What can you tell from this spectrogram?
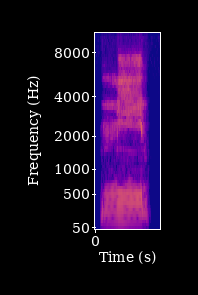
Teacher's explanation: the meme, of course, pressing the lips together and using the nasal passage.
